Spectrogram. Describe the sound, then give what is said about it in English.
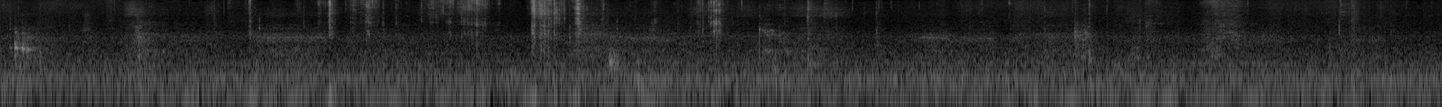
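Knife work on an onion: both ends chopped off, the onion cut in half and its skin peeled off; crisp slicing and crunching cuts mixed with soft rustling and papery peeling sounds, irregular and steady over a quiet room hum. “So I'm gonna chop off one end, chop off the other end, and cut my onion in half so I get to a flat surface.”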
